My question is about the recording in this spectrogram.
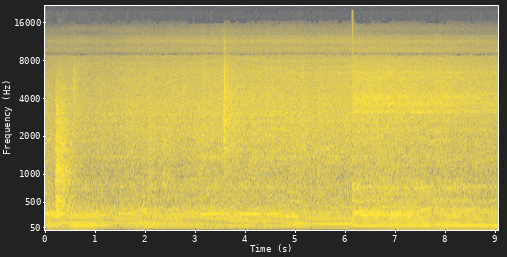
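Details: Warm Triumph Spitfire, just revived after many years and up to temperature: idle wavers unevenly rather than holding a steady beat. Rough idle; the carbs still need setting up.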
